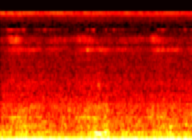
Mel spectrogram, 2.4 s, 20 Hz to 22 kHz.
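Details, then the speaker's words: AC drive motor on Solectria UMOC440 controller after bad fuse repair, encoder parameters not correct for this motor: quiet steady low hum, even tone, no knocks, clicks or grinding; spins better, normal motor run. "these parameters are not actually the right for this motor so but it spins a lot better so"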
